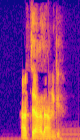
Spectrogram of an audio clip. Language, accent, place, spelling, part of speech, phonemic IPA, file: French, France, Lyon, interlingue, noun, /ɛ̃.tɛʁ.lɛ̃ɡ/, LL-Q150 (fra)-interlingue.wav
- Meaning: the Interlingue language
